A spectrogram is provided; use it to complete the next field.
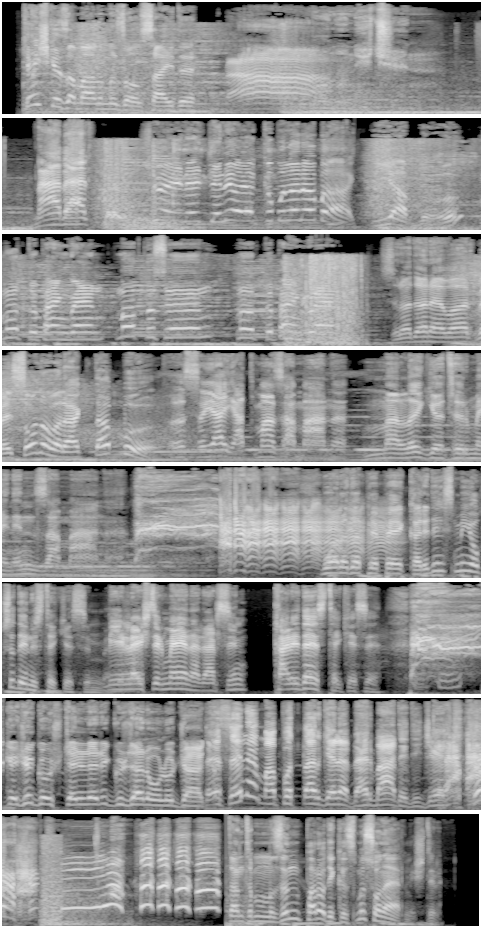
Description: Sprecher türkisch.
Sprechprobe: Sonstiges (Muttersprache):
